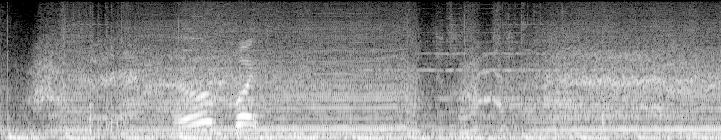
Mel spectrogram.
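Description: In the racing game Racing Master, a race car engine drones while tires squeal through corners in several sliding bursts, with a person speaking briefly over the sound.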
